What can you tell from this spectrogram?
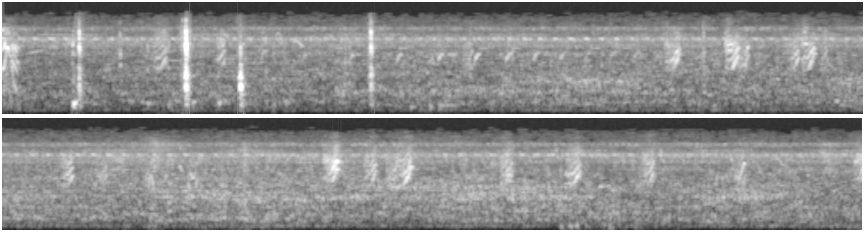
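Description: Faint outdoor bush ambience: scattered short, high chirps and ticks over a soft steady hiss, with a few sharper clicks in the first two seconds.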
